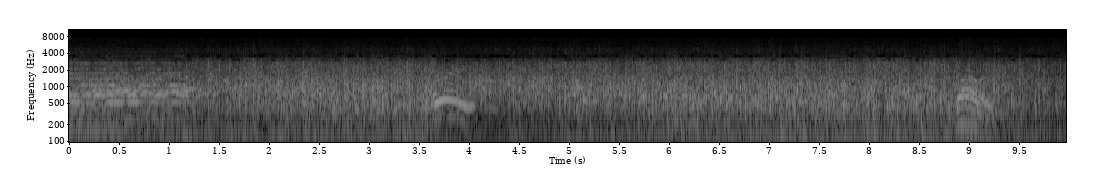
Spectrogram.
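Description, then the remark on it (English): A large audience claps steadily in a loud, dense wash of applause that holds for the whole stretch, with a few brief whoops or voices rising above it and a fading tone at the start. “Cease the applause.”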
